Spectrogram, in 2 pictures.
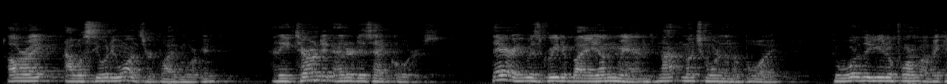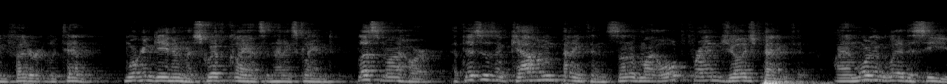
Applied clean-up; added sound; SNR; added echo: none; none; none; reverberation time 0.8 s.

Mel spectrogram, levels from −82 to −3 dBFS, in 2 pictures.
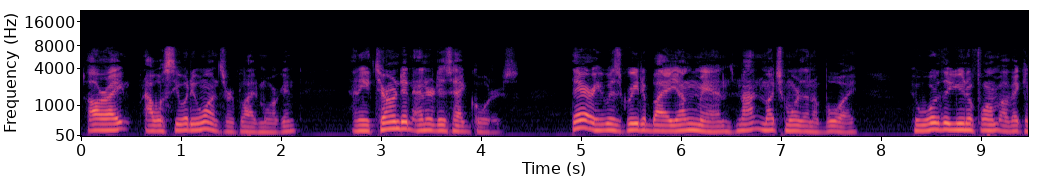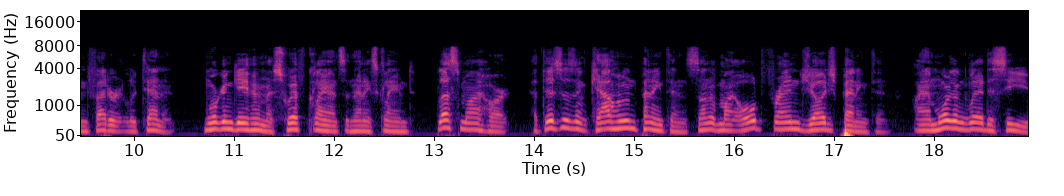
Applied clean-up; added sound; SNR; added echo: none; none; none; none.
